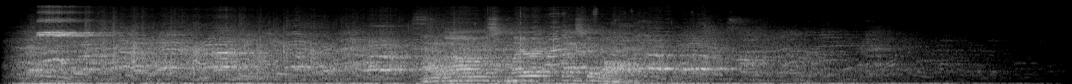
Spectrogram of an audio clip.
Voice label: Basketball Announcer Speaking; Basketball sound effects; Crowd and stadium ambience, announcers, cheering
